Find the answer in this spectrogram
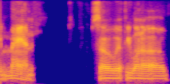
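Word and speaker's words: من: So don't pronounce it like an English word man which has a long a. The Arabic word man has a shorter vowel sound.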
